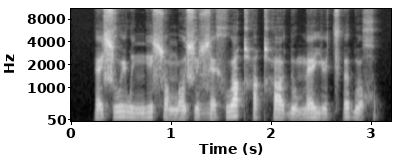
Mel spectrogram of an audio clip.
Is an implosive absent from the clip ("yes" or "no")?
no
